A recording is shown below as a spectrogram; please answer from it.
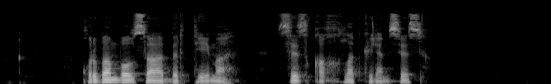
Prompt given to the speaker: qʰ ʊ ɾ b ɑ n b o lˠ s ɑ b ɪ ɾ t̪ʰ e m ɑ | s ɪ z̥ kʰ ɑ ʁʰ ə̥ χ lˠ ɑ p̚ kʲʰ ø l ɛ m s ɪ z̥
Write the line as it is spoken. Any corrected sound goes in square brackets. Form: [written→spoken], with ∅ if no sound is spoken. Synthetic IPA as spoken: qʰ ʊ ɾ b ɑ n b o lˠ s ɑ b ɪ ɾ t̪ʰ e m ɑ | s ɪ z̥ [kʰ→qʰ] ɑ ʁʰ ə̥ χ lˠ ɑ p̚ kʲʰ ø l ɛ m s ɪ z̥

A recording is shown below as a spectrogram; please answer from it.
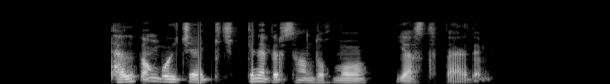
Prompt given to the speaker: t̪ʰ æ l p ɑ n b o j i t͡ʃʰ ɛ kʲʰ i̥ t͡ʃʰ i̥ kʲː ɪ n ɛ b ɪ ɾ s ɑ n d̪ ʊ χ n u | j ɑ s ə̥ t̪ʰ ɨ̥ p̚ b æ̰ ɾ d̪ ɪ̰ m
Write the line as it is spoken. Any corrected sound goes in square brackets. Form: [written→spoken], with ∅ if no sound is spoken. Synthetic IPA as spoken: t̪ʰ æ l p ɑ [n→ŋ] b o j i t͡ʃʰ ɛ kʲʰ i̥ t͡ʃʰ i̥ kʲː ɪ n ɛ b ɪ ɾ s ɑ n d̪ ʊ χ [n→m] u | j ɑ s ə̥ t̪ʰ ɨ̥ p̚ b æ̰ ɾ d̪ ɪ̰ m

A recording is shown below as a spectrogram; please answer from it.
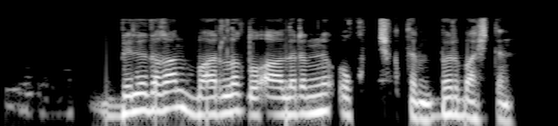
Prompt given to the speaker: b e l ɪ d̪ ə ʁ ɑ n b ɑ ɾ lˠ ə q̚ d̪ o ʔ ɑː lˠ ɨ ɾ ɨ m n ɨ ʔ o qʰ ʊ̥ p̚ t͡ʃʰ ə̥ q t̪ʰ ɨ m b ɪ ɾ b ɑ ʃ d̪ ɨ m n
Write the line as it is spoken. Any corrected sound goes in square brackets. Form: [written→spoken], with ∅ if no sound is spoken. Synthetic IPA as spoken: b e l ɪ d̪ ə ʁ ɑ n b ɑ ɾ lˠ ə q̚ d̪ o ʔ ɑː lˠ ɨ ɾ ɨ m n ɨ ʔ o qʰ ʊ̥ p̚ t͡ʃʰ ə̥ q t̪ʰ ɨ m b ɪ ɾ b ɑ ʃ [d̪→t̪] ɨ [m→∅] n

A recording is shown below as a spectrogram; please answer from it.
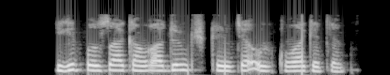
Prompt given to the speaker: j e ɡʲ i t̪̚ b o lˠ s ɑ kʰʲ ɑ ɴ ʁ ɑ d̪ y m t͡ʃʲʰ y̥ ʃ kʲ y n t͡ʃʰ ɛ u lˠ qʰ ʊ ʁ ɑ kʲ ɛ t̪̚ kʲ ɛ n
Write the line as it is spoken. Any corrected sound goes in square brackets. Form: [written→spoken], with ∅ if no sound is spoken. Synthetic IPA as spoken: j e ɡʲ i t̪̚ b o lˠ s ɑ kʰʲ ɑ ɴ ʁ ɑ d̪ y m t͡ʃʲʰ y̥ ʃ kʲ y n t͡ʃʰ ɛ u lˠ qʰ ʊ ʁ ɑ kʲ ɛ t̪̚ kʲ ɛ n

